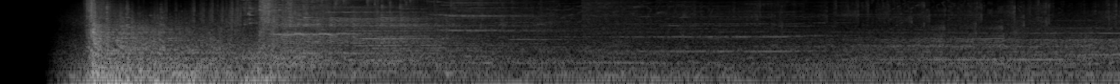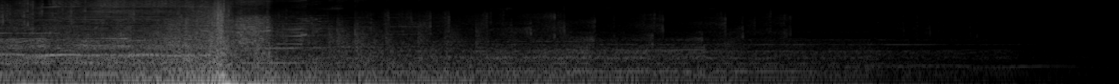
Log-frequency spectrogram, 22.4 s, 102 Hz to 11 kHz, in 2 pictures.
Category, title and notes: Sound effects > Other
Sound Design Elements SFX PS 078
reveal, game, epic, tension, riser, implosion, cinematic, video, transition, whoosh, bass, hit, sweep, impact, stinger, trailer, boom, effect, movement, sub, explosion, indent, deep, metal, industrial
